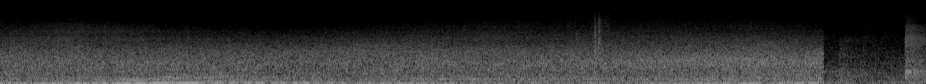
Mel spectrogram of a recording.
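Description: Steady street traffic noise, a low rumble of passing cars, with one sharp click about six seconds in. The noise cuts off suddenly near the end.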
